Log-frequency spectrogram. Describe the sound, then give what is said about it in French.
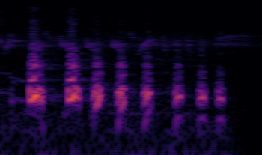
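A hen clucking in a kitchen: a quick run of eight throaty clucks that grow softer and come closer together toward the end. “La poule entre dans la cuisine sans tarder.”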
